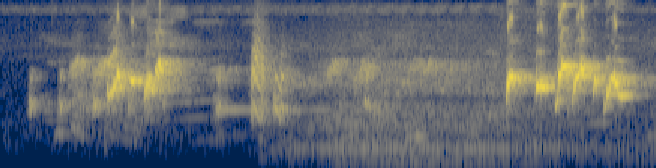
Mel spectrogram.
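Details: Red-whiskered bulbul song used for decoying wild birds and exciting caged ones; a warbled phrase, a thin sustained whistle and quiet chatter, then a loud bubbling whistled phrase.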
